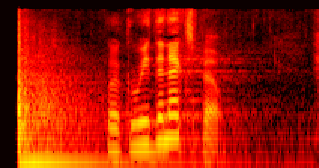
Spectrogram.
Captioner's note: gavel bang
